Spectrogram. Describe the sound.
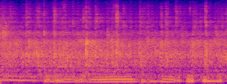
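Audience applause at a congress as a speaker is welcomed: a steady, even patter of many hands clapping, with a few sustained low tones running underneath.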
